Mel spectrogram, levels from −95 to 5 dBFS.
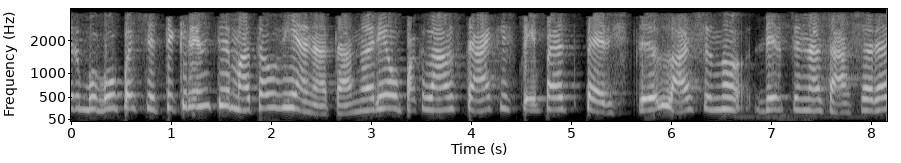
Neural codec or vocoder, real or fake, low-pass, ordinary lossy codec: none; real; 3.6 kHz; MP3, 24 kbps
